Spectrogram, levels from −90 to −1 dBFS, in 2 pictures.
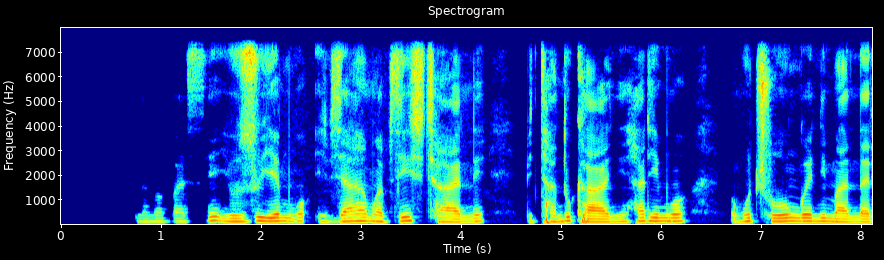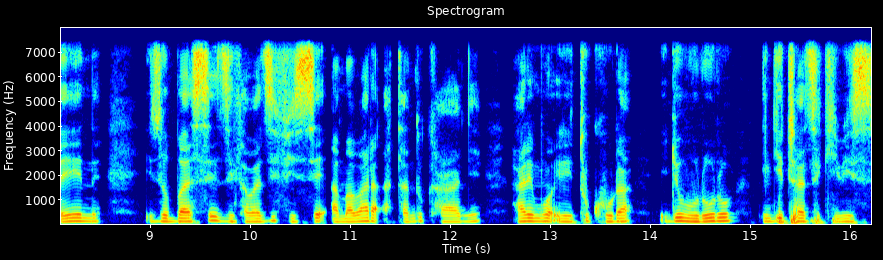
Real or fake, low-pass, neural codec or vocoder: real; 7.2 kHz; none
